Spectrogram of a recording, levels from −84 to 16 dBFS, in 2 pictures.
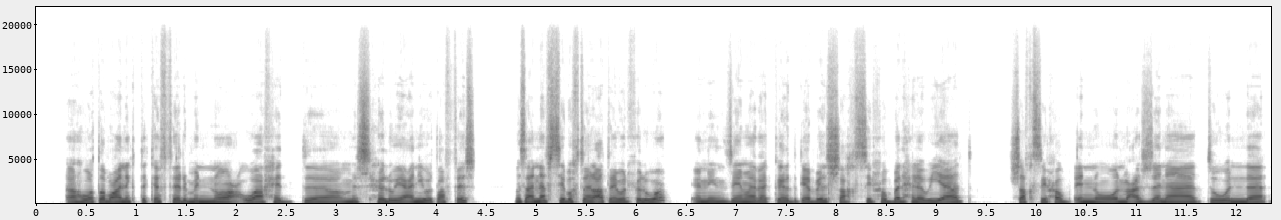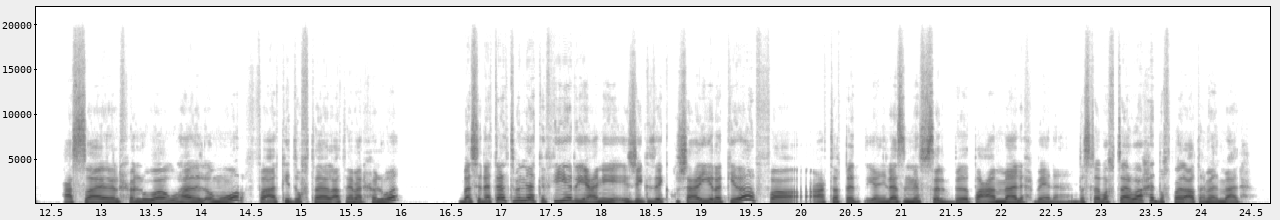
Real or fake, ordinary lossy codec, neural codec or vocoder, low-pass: real; none; none; 19.8 kHz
